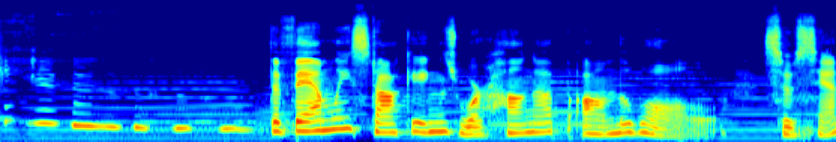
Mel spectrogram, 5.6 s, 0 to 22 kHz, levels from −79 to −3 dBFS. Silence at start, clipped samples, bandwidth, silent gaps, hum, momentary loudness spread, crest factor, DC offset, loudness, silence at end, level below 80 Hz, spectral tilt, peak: 0 s; under 0.1%; 16 kHz; none; none; 17 LU; 20 dB; under 0.1%; -24 LUFS; 0 s; -70 dBFS; -3.5 dB/octave; -6 dBFS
